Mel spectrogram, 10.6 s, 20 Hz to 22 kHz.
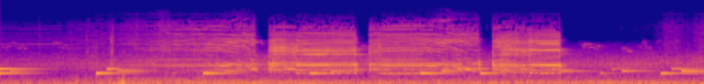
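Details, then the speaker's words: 2013-2018 Ford Escape during a rear brake pad change: on exiting electronic parking brake service mode, the dash chimes, then three whirring rear brake motor runs of a second or two each rise and fall as the motors apply normally. "a series of it sounds like something's dying back there. That's how you know it's going good."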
